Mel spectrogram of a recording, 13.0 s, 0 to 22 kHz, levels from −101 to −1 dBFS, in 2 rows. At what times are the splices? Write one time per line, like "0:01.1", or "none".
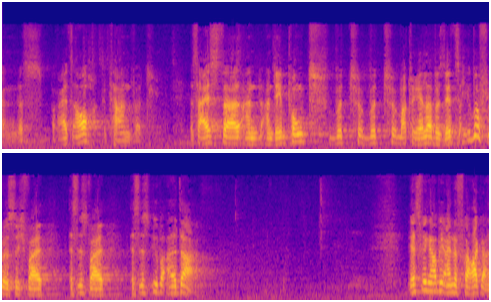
0:02.2
0:04.8
0:06.1
0:07.6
